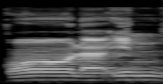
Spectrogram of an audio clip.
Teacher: Qala 2 harokat qafnya ya. Lamnya tidak panjang, langsung ke hamzahnya.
